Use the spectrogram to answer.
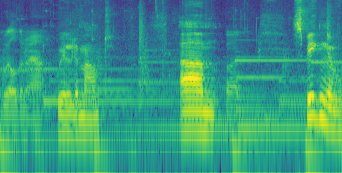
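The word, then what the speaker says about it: Wildemount: you you called it willed amount i think if the way it's spelled the way it's spelled and with the accent right i think you'd call it wild amount weird amount um speaking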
